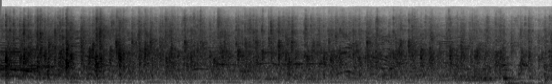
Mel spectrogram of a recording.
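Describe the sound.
An audience claps steadily for several seconds, a dense, even patter of many hands at fairly constant loudness, with some crowd voices blended into the applause, applauding a speaker after her talk.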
